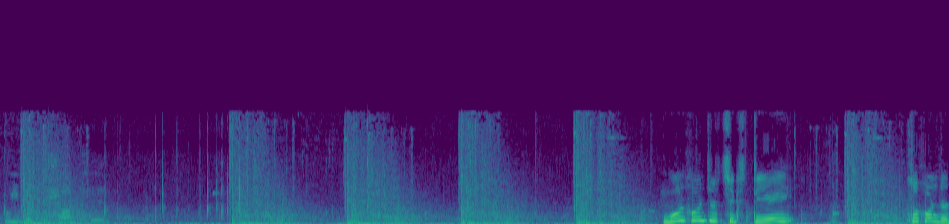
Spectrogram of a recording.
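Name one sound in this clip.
Gunshots boom again and again, each followed by a long fading echo.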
